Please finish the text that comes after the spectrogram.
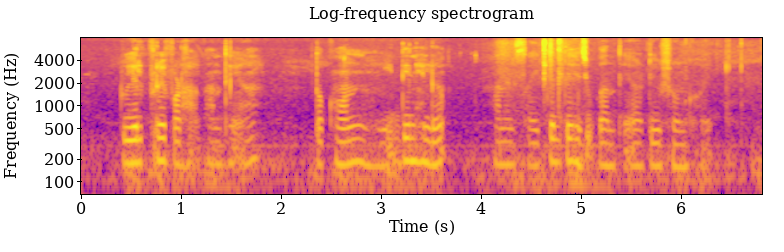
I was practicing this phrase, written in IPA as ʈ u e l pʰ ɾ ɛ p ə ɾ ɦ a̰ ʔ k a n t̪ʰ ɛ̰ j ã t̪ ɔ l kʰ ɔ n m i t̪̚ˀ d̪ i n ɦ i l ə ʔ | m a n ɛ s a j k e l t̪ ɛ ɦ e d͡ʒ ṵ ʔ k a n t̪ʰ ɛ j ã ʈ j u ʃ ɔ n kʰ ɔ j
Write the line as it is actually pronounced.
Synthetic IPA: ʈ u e l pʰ ɾ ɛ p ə ɽ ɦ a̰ ʔ k a n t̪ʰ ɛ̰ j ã t̪ ɔ kʰ ɔ n m i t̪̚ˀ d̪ i n ɦ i l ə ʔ | m a n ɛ s a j k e l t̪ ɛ ɦ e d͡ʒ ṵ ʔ k a n t̪ʰ ɛ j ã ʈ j u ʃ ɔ n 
